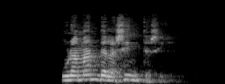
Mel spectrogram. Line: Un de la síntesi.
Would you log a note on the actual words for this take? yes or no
yes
